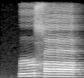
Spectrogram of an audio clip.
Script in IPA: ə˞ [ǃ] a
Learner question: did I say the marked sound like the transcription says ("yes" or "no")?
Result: no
